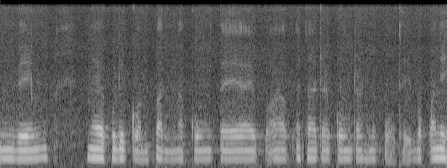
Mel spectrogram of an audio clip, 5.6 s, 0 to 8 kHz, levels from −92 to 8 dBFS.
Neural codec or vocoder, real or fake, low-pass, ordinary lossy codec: none; real; 7.2 kHz; none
